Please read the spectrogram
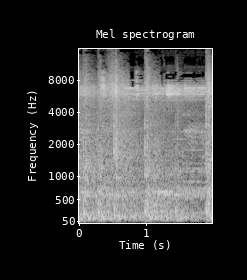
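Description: Bucket drums (upturned plastic buckets) struck with sticks in a steady beat, about two hits a second, over a backing track of a chorus singing a rock-and-roll song.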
